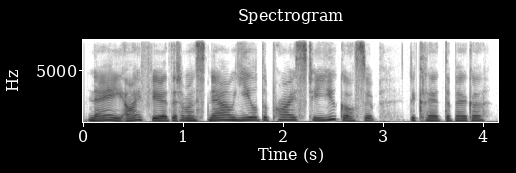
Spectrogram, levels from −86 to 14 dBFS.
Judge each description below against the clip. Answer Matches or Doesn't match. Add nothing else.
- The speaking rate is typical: Doesn't match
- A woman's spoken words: Matches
